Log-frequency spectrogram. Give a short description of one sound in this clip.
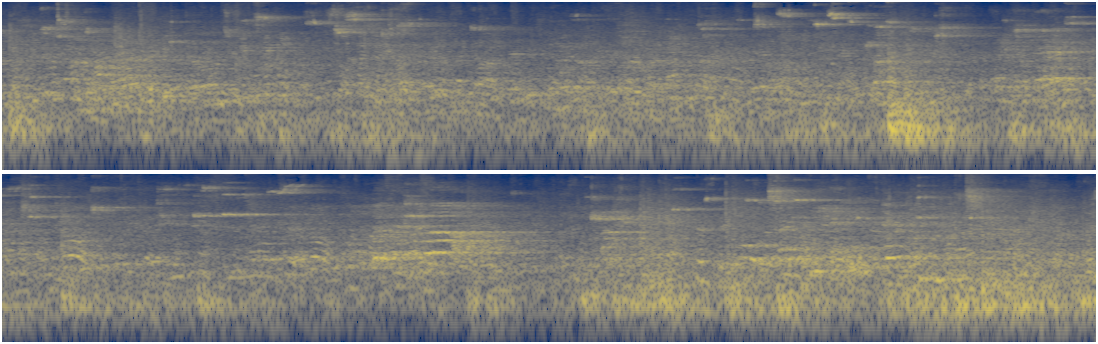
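Players' shoes squeak and thud on a hard floor in a large echoing hall.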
